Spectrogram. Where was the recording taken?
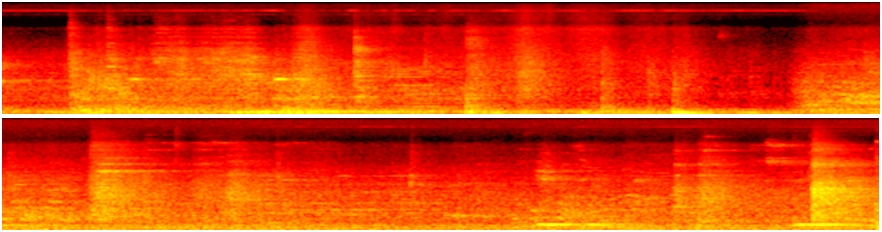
in an elevator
